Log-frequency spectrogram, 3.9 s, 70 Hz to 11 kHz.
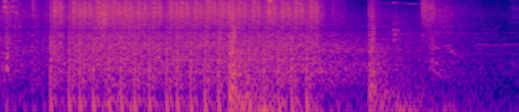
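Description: Sustained automatic gunfire from Black Ops 2, a dense rattling burst of rapid shots that swells and then tapers off, with a few sharper single cracks near the end, loud and with no talk over it.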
